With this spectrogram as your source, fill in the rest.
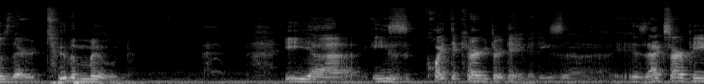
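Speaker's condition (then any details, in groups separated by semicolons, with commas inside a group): No condition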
